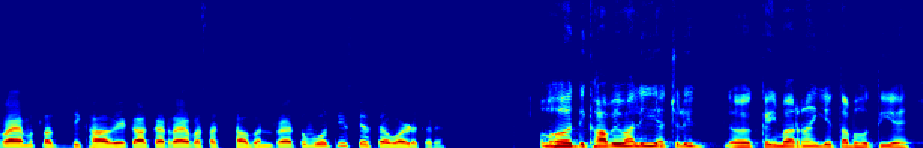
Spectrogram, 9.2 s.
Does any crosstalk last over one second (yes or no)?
no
